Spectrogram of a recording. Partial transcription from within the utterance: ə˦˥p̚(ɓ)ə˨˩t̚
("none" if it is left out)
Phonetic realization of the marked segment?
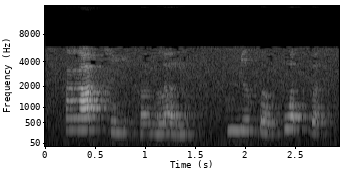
ɓ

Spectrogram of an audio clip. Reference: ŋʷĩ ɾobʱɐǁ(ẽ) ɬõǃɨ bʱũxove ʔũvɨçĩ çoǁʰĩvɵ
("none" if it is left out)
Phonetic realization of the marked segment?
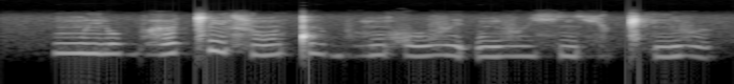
ẽ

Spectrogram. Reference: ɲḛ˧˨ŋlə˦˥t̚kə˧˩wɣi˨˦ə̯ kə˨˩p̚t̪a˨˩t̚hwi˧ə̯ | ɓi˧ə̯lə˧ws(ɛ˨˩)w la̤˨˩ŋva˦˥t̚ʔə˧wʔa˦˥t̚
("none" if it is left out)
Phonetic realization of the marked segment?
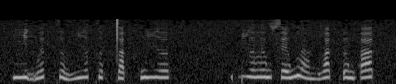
ɛ˨˦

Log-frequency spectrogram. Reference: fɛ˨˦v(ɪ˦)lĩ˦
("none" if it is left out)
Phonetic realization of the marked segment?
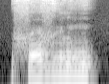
ɪ˦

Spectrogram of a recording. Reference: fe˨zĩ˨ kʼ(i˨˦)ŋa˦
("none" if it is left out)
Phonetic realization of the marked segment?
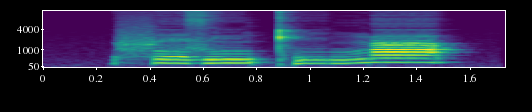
i˨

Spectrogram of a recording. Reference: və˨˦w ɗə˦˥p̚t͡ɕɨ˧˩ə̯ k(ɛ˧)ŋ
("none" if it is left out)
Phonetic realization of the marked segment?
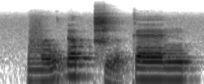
ɛ˧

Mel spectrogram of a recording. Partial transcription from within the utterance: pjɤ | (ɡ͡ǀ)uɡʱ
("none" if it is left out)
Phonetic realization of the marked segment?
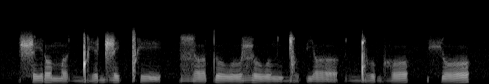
ɡ͡ǃ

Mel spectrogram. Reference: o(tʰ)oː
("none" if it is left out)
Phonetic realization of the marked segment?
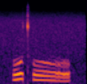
tʰ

